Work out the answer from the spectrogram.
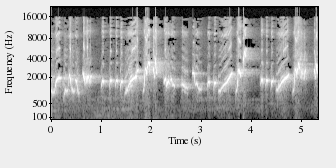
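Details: Decoy White-rumped shama delivers a continuous, lively song of rising whistles, quick slurred notes and short chips, packed closely together with only tiny pauses.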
